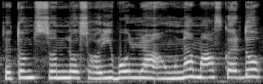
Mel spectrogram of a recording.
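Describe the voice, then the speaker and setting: A woman's voice: sits high, little pitch movement, normal speed, a little hiss or hum, voice pushed up, lightly acted. A woman voicing a cheeky young male university student who teases and pesters. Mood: teasing.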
